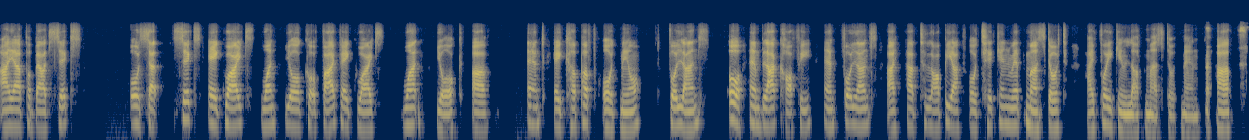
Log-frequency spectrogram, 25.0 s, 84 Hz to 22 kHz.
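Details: Man of about 29 with cerebral palsy, a powerlifter whom doctors had not expected to walk or talk; dysarthric speech in cerebral palsy.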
